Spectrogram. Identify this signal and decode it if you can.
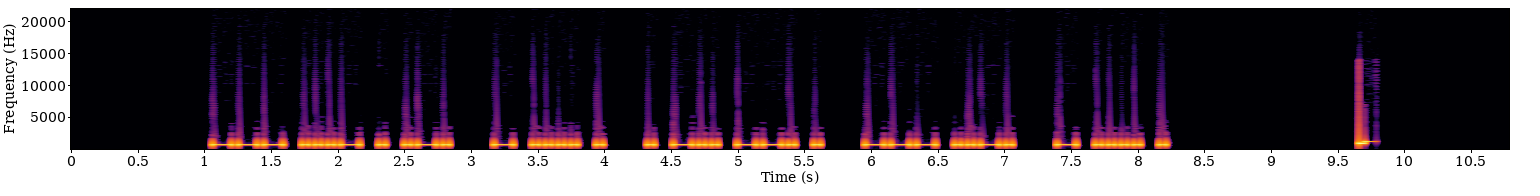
Morse code, heard as a keyed tone, about 25 wpm, 700 Hz. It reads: OVER THE EDGE OF THE
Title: Sets of 5 Words Encore2 25wpm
